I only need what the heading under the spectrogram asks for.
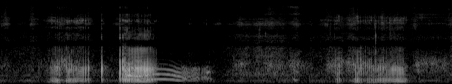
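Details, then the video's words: Sleeping puppy snoring: rough, noisy breaths at irregular intervals, broken once by a brief voiced whine that slides downward before the breathy snuffles resume. "Snoring puppy"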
